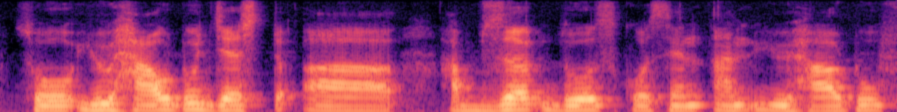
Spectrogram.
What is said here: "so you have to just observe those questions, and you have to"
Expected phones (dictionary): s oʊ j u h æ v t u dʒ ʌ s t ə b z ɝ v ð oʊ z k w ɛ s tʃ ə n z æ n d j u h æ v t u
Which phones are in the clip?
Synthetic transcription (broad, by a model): s oʊ j u h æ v t u dʒ ʌ s t ə b z ɝ v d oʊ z k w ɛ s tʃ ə n æ n d j u h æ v t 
